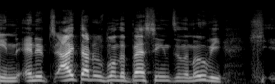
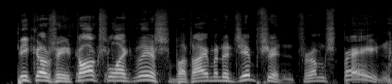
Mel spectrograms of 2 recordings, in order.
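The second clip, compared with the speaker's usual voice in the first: put-on Scottish accent. Mocking an actor's accent in a film role: Sean Connery impression. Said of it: "than Sean Connery".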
